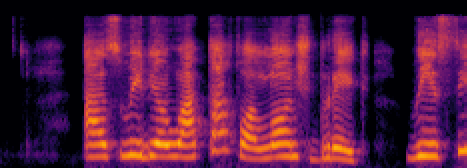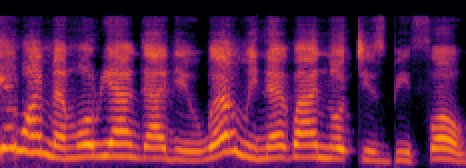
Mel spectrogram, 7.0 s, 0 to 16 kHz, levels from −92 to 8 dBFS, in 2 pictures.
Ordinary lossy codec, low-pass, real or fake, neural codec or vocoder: AAC, 64 kbps; 10.8 kHz; fake; codec, 24 kHz, 1 kbps, SNAC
